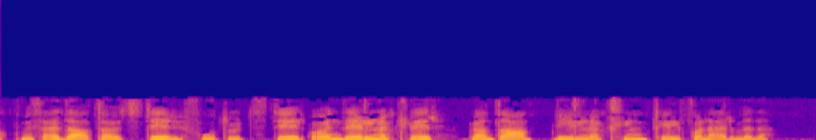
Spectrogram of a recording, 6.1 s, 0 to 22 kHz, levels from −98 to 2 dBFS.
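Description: Speech runs throughout with heavy, grainy, hissy treble and nothing above 6.5 kHz, likely from Vorbis compression. The damage fits a bitrate near 17.5 kbps. On a spectrogram there is a hard horizontal ceiling at 6.5 kHz, with speckled, noisy texture replacing fine detail below it. Pre-echo appears three times: at 2.97 to 3.00 s (31 ms) just after "en del", at 3.71 to 3.74 s (27 ms), and at 4.89 to 4.92 s (26 ms). In each case a brief hiss leads a sharp attack, because quantisation noise sized for the loud onset spreads back across its transform block. On a spectrogram this shows as a faint broadband smear just before the onset. On a waveform it shows as low noise ahead of the transient.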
